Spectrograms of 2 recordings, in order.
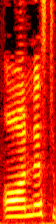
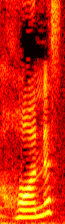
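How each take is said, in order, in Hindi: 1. शब्द स्वर से शुरू होता है, "h" साइलेंट है। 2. शब्द सुनाई देने वाली "h" ध्वनि से शुरू होता है। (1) "हम लोग ऑनेस्ट बोलते हैं" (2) "हम लोग हॉनेस्ट थोड़ी ना बोलते हैं"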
